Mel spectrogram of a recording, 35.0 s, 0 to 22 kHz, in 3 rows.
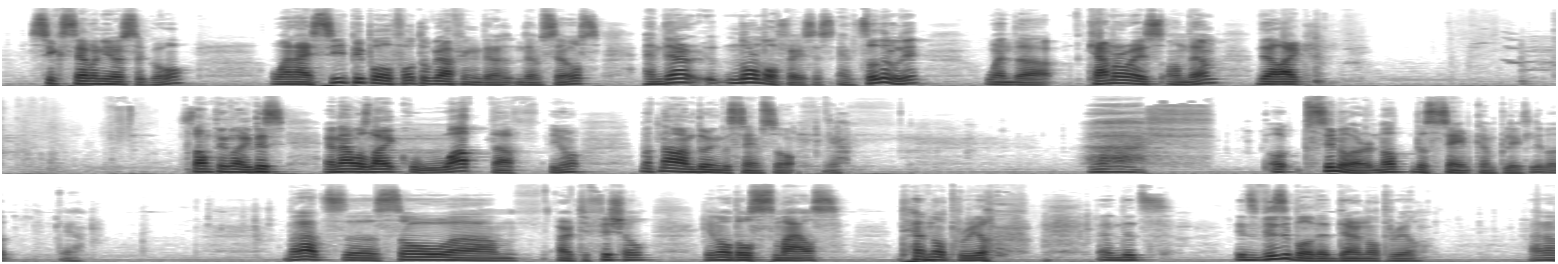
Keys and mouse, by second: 15.5 alt+right click, 23.5-26.3 ctrl+alt+drag, 33.4-34.9 alt+right drag.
